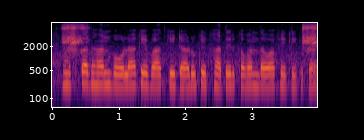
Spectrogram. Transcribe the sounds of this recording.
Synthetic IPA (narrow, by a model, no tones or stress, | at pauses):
mʊskad̪ʱaːnboːlakebaːd̪kiʈaːɽukekʰaːt̪ɪɾkɐʋənd̪ɐʋapʰeːkekɪt̪a̰ː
